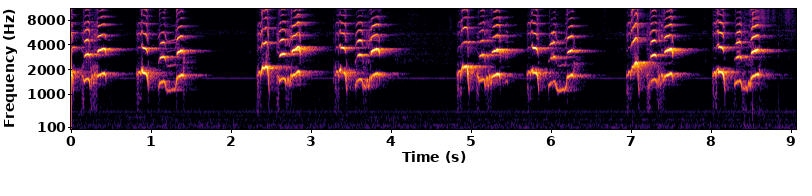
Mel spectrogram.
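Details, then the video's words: A happy female cockatiel sings bursts of bright, rising and falling whistles with harsh squawky edges, in phrases roughly every second, with no other clear sounds. "My happy bird sings"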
